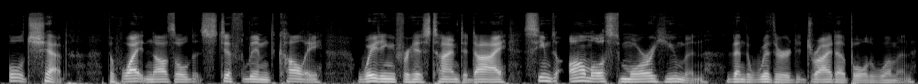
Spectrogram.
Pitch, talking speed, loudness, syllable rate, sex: 120 Hz, 165 wpm, -20 LUFS, 4.6 syllables/s, male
